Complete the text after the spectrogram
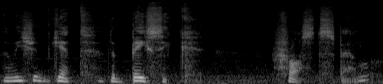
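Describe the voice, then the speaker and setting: A man thinking aloud in character as he plays a roleplaying game, measured and deliberate, often muttering to himself. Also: a little high, creaky, in a whisper. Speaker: gamer narrating a roleplay playthrough.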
